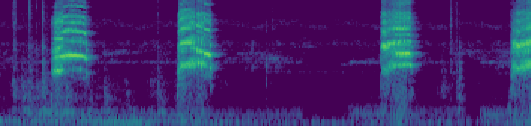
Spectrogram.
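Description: A sun conure gives loud, harsh, screechy chirps, each short and spaced a second or two apart.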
